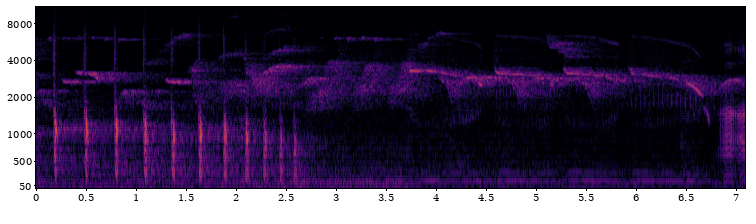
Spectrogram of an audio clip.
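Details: Caged Chinese hwamei, a tame bird said to sing well, giving a series of sharp rhythmic clicks and chips, then sliding into loud varied whistled phrases with long descending slurs; faint music behind.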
